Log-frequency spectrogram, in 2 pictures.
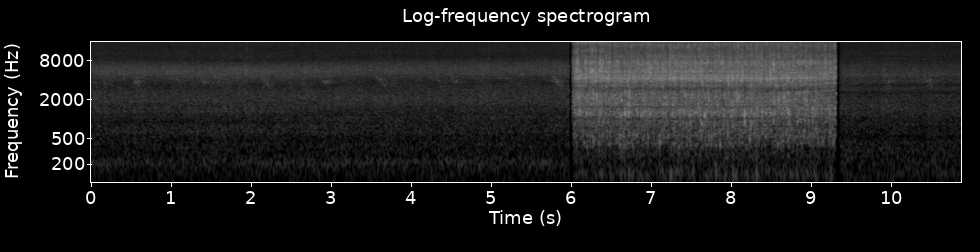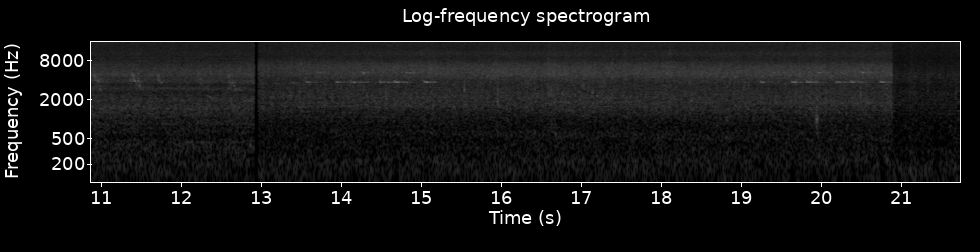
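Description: Shallow river water rushing over rocks, loud for about three seconds near the middle and cutting in and out abruptly; otherwise a faint steady outdoor hiss.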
